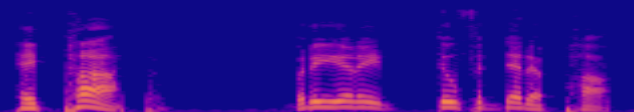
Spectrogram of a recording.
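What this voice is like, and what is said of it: Impression with Queens, New York accent. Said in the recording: “my Kevin Pollak impression from Grumpy Old Men ... He's got that Queens, New York kind of thing to him.”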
